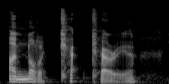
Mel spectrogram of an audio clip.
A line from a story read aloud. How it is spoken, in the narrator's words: he muttered indignantly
